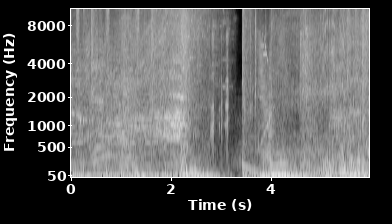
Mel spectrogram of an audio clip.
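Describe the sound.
A car's tires skid and squeal as the e-brake is pulled, amid loud engine and mechanical noise; the roar cuts out sharply for a moment, then bursts back in strongly.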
